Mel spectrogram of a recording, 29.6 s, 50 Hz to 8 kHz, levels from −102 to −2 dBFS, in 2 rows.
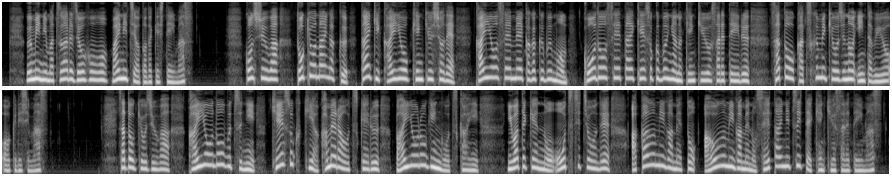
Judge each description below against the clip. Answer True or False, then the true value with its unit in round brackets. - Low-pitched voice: False (275 Hz)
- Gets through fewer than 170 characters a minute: False (290 characters per minute)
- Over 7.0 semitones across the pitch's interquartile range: False (6.0 semitones)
